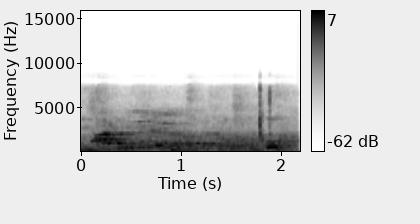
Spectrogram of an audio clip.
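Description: People's voices, speaking or calling out at a normal level, with a sharp double click just before the end.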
